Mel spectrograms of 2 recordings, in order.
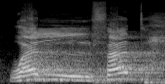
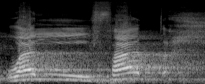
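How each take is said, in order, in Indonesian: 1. Bunyi h di akhir jelas dipertahankan. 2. Bunyi h di akhir jelas dipertahankan.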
